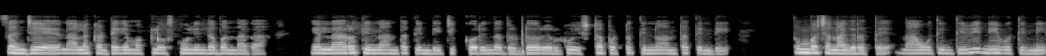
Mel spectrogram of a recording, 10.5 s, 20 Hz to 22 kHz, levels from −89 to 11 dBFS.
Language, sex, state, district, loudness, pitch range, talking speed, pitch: Kannada, female, Karnataka, Chamarajanagar, -17 LUFS, 180-195 Hz, 135 wpm, 185 Hz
